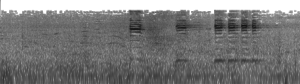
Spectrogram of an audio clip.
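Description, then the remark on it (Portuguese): A motorcycle horn beeps at a roundabout to warn oncoming traffic, one short honk, then another, then a quick run of four rapid toots, loud over steady traffic and engine rumble. “Essa buzina é para avisar para quem vem. Por exemplo, aqui na rotunda.”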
